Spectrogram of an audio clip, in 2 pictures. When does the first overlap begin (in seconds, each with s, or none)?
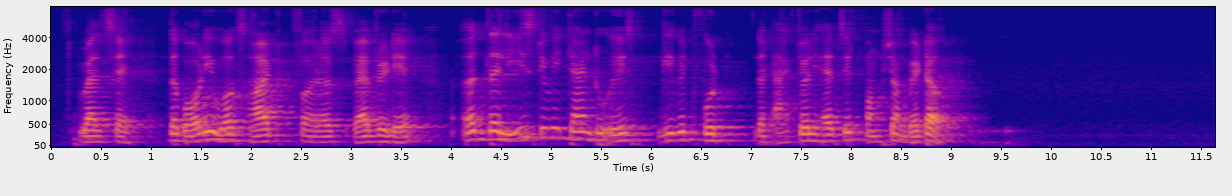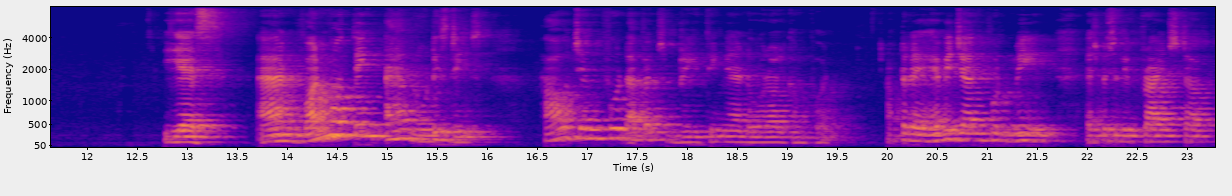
none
